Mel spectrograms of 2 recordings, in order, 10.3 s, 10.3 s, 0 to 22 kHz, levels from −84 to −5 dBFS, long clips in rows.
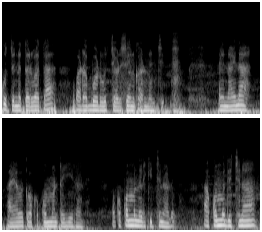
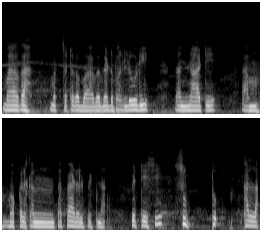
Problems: background sounds at intervals, background conversations at intervals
